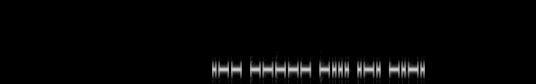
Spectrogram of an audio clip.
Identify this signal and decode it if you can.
Morse code, heard as a keyed tone, about 35 wpm, 700 Hz. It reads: W0BRC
